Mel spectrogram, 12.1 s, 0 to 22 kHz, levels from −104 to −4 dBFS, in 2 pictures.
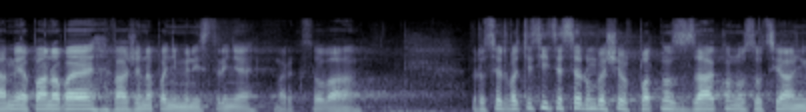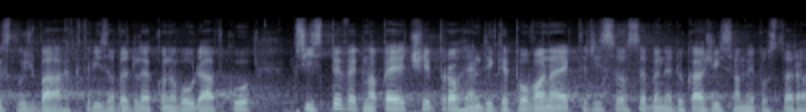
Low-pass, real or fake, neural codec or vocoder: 10.8 kHz; real; none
